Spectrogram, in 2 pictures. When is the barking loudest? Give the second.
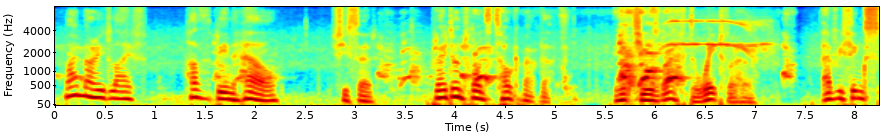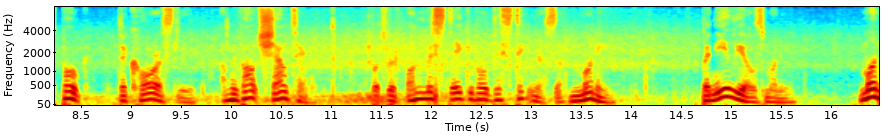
6 s.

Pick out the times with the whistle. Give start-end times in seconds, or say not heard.
6.0-7.2.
